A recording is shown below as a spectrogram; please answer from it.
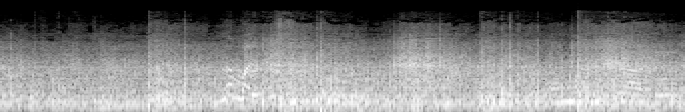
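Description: Firecrackers go off near a fire, a continuous crackling and popping barrage with dense rough bursts over several seconds, loud and close, while excited people shout and talk over it.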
